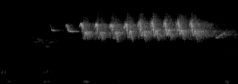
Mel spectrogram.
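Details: Wilson's Warbler spring song: a rapid, insistent, percussive chatter of high staccato notes that accelerates slightly toward the end, likely recorded in the Sierra with Common Nighthawk and Mountain Quail possibly in the background.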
